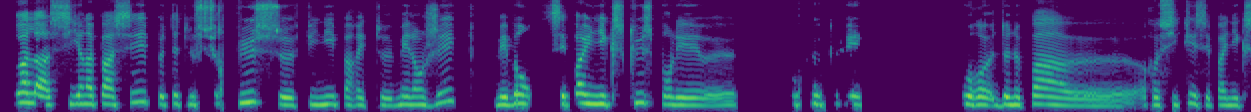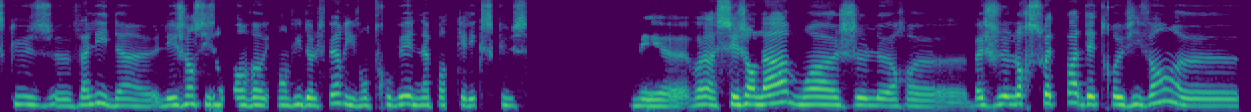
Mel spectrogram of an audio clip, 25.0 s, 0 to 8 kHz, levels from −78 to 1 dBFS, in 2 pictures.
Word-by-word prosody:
Voilà 250 Hz, -5 st, +6 dB
s'il 220 Hz, +2 st, +1 dB
y 225 Hz, -, +4 dB
en -, -, 0 dB
a 225 Hz, -, +5 dB
pas 225 Hz, 0 st, +2 dB
assez, 265 Hz, +7 st, 0 dB
peut-être 215 Hz, 0 st, -3 dB
le 210 Hz, -, -3 dB
surplus, 265 Hz, +6 st, 0 dB, 0.2 s
heu, 195 Hz, -1 st, +5 dB
finit 210 Hz, +1 st, +1 dB
par 205 Hz, -1 st, -6 dB
être 195 Hz, +1 st, -6 dB
mélangé, 210 Hz, -, -1 dB, 0.4 s
mais 205 Hz, +1 st, +5 dB
bon 235 Hz, +1 st, +3 dB
c'est 215 Hz, -1 st, 0 dB
pas 255 Hz, -1 st, +5 dB
une 230 Hz, -1 st, +6 dB
excuse 255 Hz, +4 st, 0 dB
pour 215 Hz, -4 st, -2 dB
les, 195 Hz, -1 st, +3 dB
heu, 95 Hz, -, -4 dB, 0.5 s
pour 210 Hz, 0 st, -8 dB
que 230 Hz, -, 0 dB
que 220 Hz, +1 st, -5 dB
les 215 Hz, -1 st, -1 dB, 1.0 s
pour, 210 Hz, -2 st, +4 dB
heu, 185 Hz, -1 st, -1 dB
de 195 Hz, +4 st, +3 dB
ne 205 Hz, 0 st, +4 dB
pas, 205 Hz, -2 st, +1 dB
heu, 85 Hz, -, -5 dB, 0.2 s
recycler, 200 Hz, +3 st, -1 dB
c'est 195 Hz, -3 st, -5 dB
pas 195 Hz, +2 st, -4 dB
une 190 Hz, -, -1 dB
excuse, 200 Hz, +1 st, -4 dB
heu, 175 Hz, -2 st, -4 dB
valide 205 Hz, +2 st, -2 dB
hein. 170 Hz, -3 st, -5 dB
Les 190 Hz, +3 st, +1 dB
gens 220 Hz, +3 st, 0 dB
s'ils 210 Hz, -1 st, -1 dB
ont 195 Hz, -, -1 dB
pas 200 Hz, -, -3 dB
env 195 Hz, 0 st, +1 dB
envie 195 Hz, +1 st, -2 dB
de 195 Hz, 0 st, +4 dB
le 185 Hz, -, -2 dB
faire, 235 Hz, +6 st, -3 dB
ils 195 Hz, -3 st, 0 dB
vont 185 Hz, +1 st, -4 dB
trouver 210 Hz, +4 st, 0 dB
n'importe 195 Hz, 0 st, -3 dB
quelle 185 Hz, -2 st, -3 dB
excuse. 185 Hz, -1 st, -5 dB, 1.1 s
Mais 175 Hz, -1 st, 0 dB
heu, 165 Hz, -, -4 dB
voilà, 205 Hz, 0 st, +1 dB
ces 210 Hz, +3 st, +6 dB
gens-là, 225 Hz, +5 st, +5 dB
moi 210 Hz, -2 st, +2 dB
je 195 Hz, +2 st, 0 dB
leur, 180 Hz, -2 st, -2 dB
heu, 160 Hz, -, -8 dB
bah 195 Hz, -, 0 dB
je 195 Hz, +4 st, -1 dB
ne -, -, +5 dB
leur 225 Hz, +1 st, +1 dB
souhaite 235 Hz, -1 st, +2 dB
pas 260 Hz, -1 st, +1 dB
d'être 215 Hz, 0 st, +3 dB
vivant, 225 Hz, -, 0 dB
heu, 180 Hz, -1 st, -3 dB
205 Hz, 180 wpm, -23 LUFS, 185-220 Hz, 1.1 s, Voilà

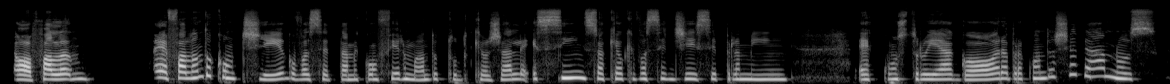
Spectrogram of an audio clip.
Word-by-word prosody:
Ó, 220 Hz, -2 st, +8 dB
falan 240 Hz, +3 st, +4 dB, 0.7 s
É, 305 Hz, -1 st, +4 dB
falando 300 Hz, +9 st, +3 dB
contigo, 255 Hz, -4 st, -1 dB
você 230 Hz, 0 st, -3 dB
está 220 Hz, 0 st, -5 dB
me 225 Hz, -, -3 dB
confirmando 230 Hz, -1 st, -2 dB
tudo 230 Hz, -3 st, -12 dB
que -, -, -11 dB
eu -, -, -3 dB
já 220 Hz, +3 st, -2 dB
le 230 Hz, 0 st, -3 dB
sim, 295 Hz, +4 st, +5 dB
só 270 Hz, -2 st, -1 dB
que 245 Hz, -, -15 dB
é -, -, +2 dB
o 255 Hz, -, -1 dB
que 245 Hz, -, -11 dB
você 255 Hz, +1 st, -3 dB
disse 245 Hz, 0 st, -3 dB
pra 240 Hz, 0 st, -5 dB
mim, 230 Hz, -1 st, +1 dB, 0.7 s
é 230 Hz, -, +1 dB
construir 240 Hz, 0 st, -2 dB
agora 230 Hz, +3 st, +2 dB
pra 255 Hz, 0 st, -5 dB
quando 275 Hz, +3 st, -1 dB
eu 345 Hz, -, -5 dB
chegar 380 Hz, -1 st, -4 dB
nos 260 Hz, -7 st, 0 dB
245 Hz, 165 wpm, -22 LUFS, 230-270 Hz, 0.7 s, Ó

